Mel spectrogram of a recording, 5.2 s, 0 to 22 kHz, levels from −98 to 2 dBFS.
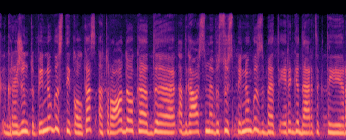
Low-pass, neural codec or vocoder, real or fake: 14.4 kHz; none; real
